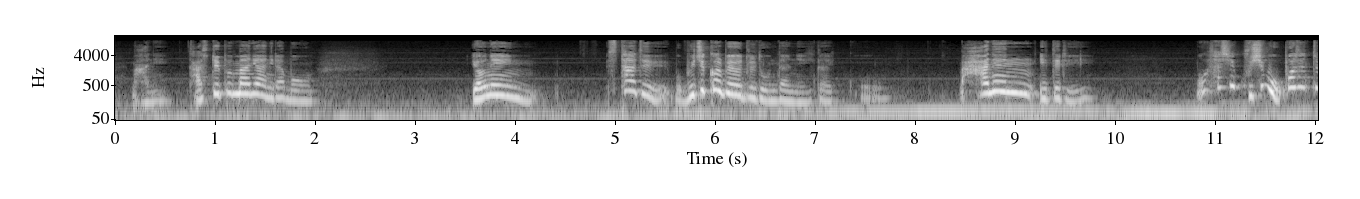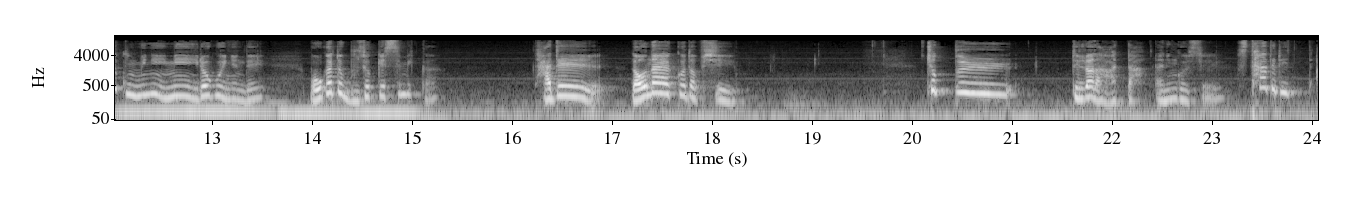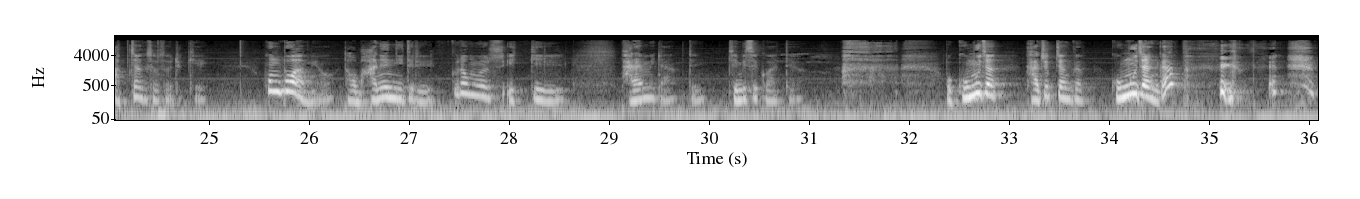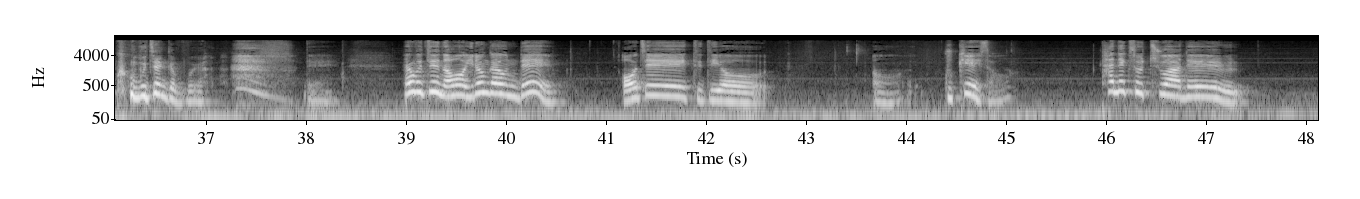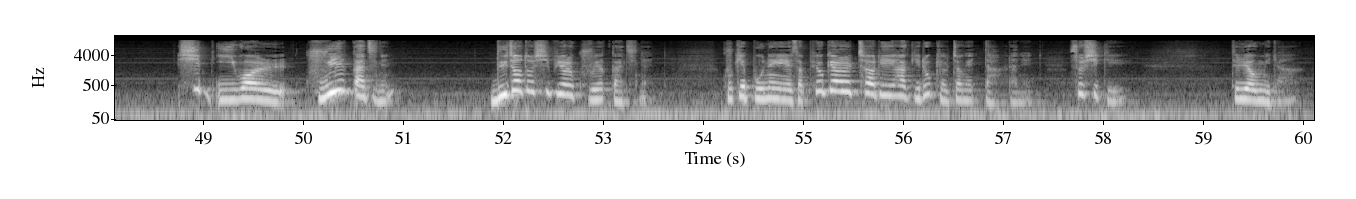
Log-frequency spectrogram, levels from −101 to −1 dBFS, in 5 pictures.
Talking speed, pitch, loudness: 205 characters per minute, 190 Hz, -21 LUFS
